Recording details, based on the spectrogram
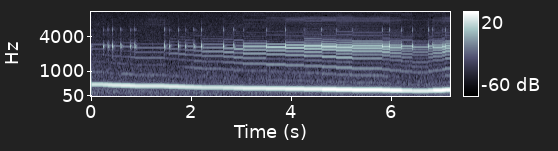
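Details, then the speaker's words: Samsung UA40D6000 40-inch TV speaker driven at about 5 V with a test tone stepping through frequencies: clean tones, but buzzy rattling at 300 Hz, showing a blown speaker. "see how the tones are nice 300 Hertz is rattling"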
